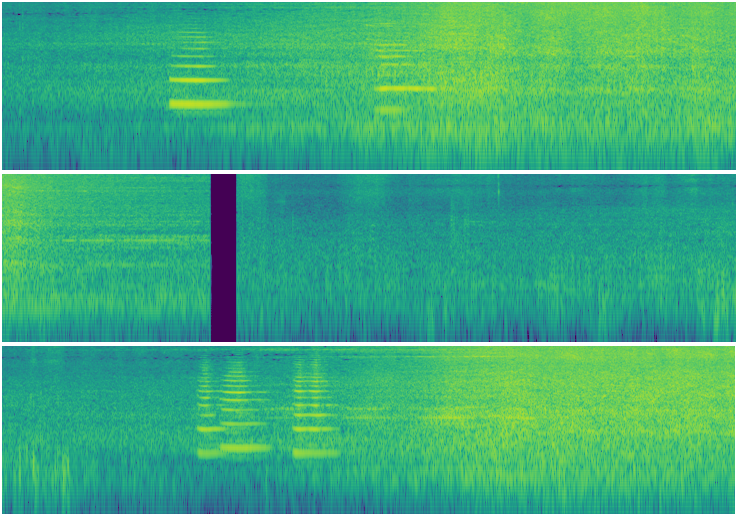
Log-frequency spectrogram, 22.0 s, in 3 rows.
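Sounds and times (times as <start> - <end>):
train rushing past: 0.0 - 9.4, 11.7 - 22.0
train horn blasts: 1.6 - 2.6, 3.6 - 5.0, 16.6 - 18.2.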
